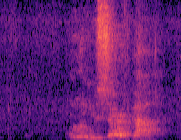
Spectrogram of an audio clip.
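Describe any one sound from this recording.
A woman speaks loudly through a microphone in an echoing room.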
